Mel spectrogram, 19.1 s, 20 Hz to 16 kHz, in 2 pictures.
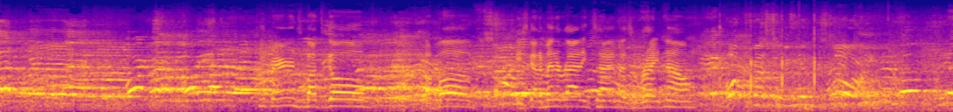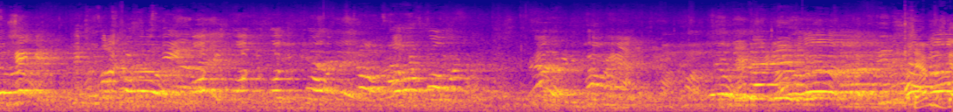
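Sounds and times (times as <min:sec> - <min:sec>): background chatter: 0:00.0 - 0:19.0
men shouting: 0:16.8 - 0:19.0.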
